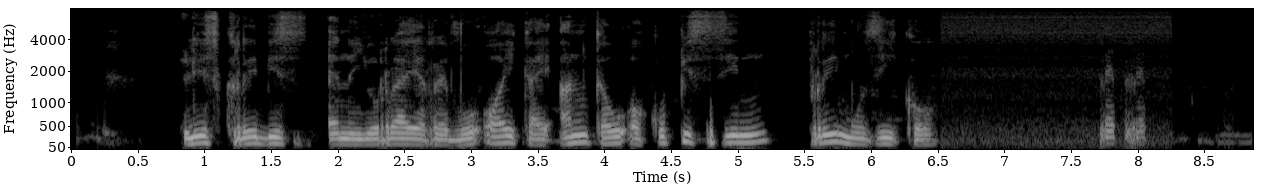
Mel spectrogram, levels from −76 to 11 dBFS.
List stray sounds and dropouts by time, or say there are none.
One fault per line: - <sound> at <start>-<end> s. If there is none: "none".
- laugh at 7.7-8.1 s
